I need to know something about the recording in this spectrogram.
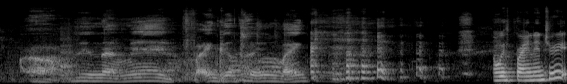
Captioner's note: laughs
